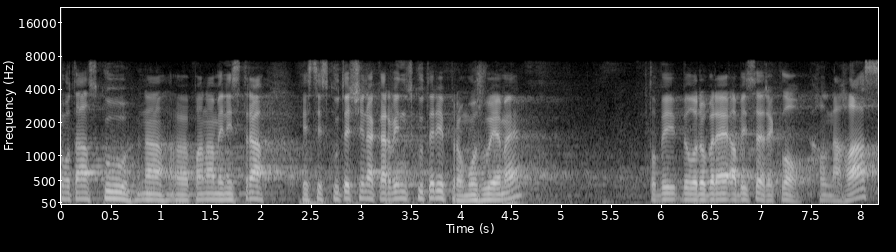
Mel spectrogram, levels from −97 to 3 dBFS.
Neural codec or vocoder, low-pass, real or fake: none; 7.2 kHz; real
